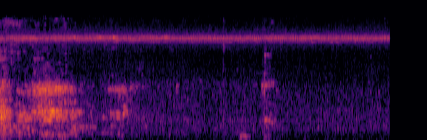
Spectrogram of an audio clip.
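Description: A brief stretch of voice in the first second or two, over a steady high-pitched tone that runs on until the recording cuts off to silence just before the end.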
